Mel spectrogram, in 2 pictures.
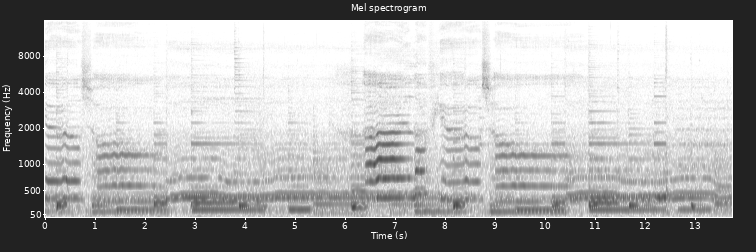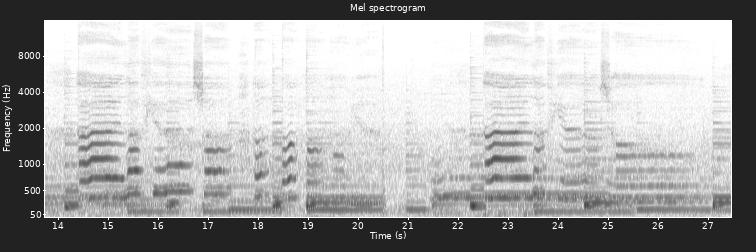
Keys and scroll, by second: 9.4 0, 9.8 Return, 13.4 F9, 19.2 space, 22.6 space.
